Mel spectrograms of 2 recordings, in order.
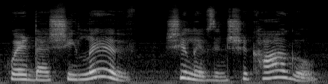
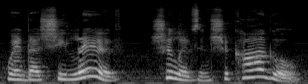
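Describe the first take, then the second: No difference in how they are said.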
